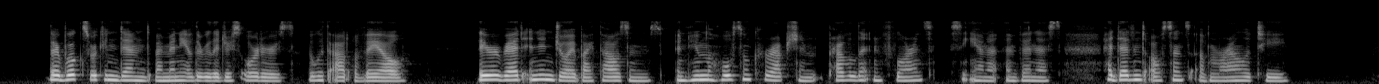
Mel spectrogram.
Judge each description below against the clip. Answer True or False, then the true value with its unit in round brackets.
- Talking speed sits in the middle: True (160 wpm)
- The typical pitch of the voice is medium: True (180 Hz)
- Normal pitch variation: True (3.4 semitones)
